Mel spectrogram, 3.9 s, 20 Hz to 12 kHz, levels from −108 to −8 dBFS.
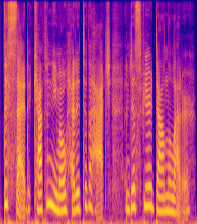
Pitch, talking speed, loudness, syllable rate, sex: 245 Hz, 200 wpm, -19 LUFS, 5.9 syllables/s, female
